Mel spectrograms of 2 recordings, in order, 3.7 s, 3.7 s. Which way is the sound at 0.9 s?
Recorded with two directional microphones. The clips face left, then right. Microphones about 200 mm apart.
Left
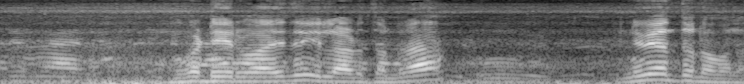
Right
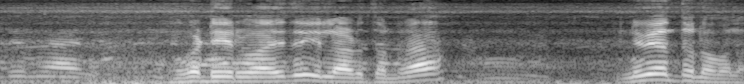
5° right (ahead or behind).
